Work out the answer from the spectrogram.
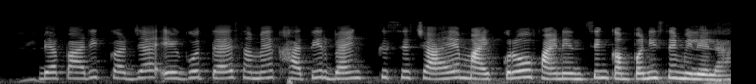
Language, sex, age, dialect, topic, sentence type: Bhojpuri, female, 18-24, Southern / Standard, banking, statement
